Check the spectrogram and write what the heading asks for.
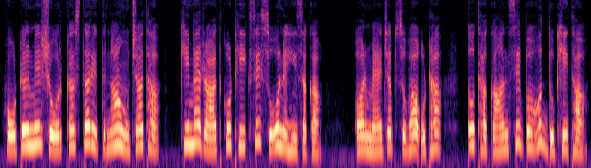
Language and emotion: Hindi, sad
